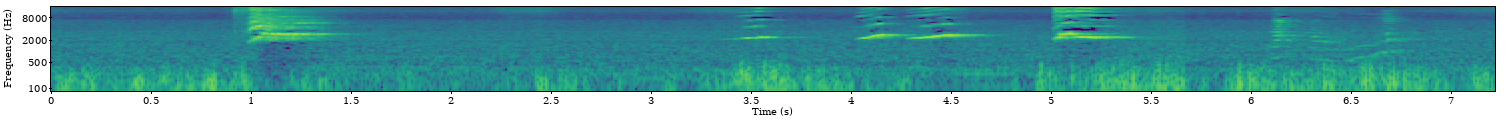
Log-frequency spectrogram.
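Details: Green rose-ringed parakeet giving short, shrill, rising screeches, single and in quick pairs, spaced a second or more apart, over steady low rumbling traffic noise.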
